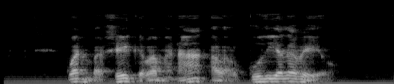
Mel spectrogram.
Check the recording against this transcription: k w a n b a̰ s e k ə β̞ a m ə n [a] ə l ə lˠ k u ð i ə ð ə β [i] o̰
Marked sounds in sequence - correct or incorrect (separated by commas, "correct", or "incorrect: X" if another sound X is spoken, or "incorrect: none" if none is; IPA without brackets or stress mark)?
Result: correct, incorrect: e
